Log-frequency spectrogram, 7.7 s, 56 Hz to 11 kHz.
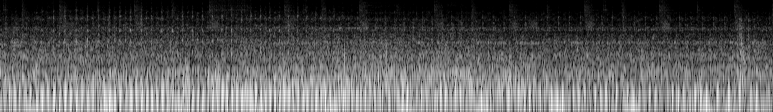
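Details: K-750 motorcycle after mufflers welded and repainted to reduce noise; steady, loping twin-cylinder idle with deep even exhaust beat, a bit loud but regular: normal idle, owner judges the sound acceptable.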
